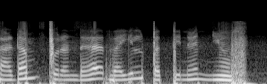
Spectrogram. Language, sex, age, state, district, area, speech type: Tamil, female, 18-30, Tamil Nadu, Mayiladuthurai, urban, read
